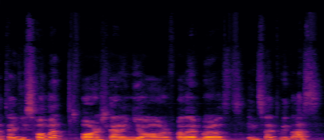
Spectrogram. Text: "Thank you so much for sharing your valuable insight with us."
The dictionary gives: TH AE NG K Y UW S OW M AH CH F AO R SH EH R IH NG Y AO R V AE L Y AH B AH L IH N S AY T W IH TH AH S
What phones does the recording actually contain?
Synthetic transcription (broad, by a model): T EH NG K Y UW S OW M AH CH F AO R SH EH R IH NG Y AO R F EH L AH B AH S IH N S AY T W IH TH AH S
